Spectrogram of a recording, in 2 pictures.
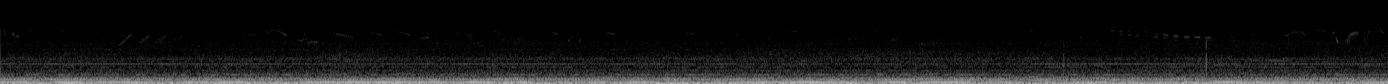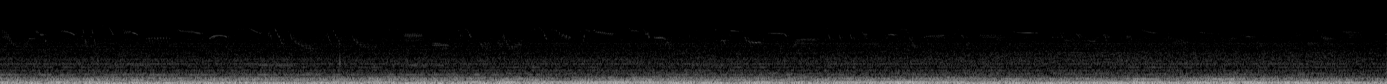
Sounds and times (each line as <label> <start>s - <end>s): soft sound of the moving wind mill wings 0.0s - 27.7s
